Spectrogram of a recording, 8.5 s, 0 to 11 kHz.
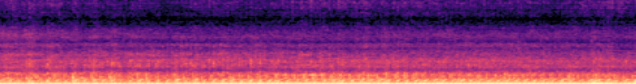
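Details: Remapped VW Caddy 2K diesel idling just after its first start with a replacement GTB1756VK hybrid turbo, new box and 4-inch roll tip: deep, loud, rough steady pulse with no muffling. Loud straight-pipe exhaust at idle.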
